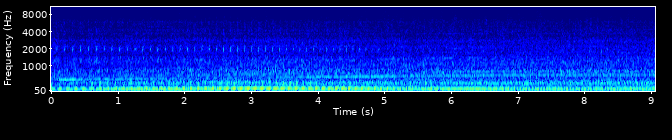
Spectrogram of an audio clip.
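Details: GE Hydrowave washer after washer motor replacement (not-spinning fault): quick drain and spin gives steady low hum gently rising as drum spins up, smooth, no knocking; normal spin.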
